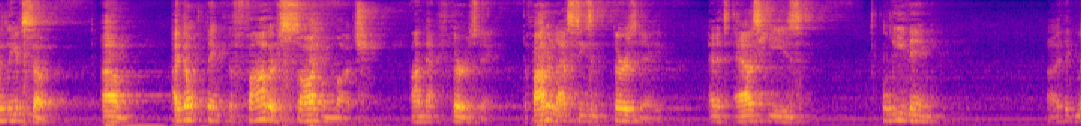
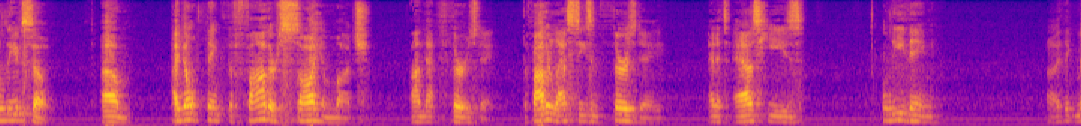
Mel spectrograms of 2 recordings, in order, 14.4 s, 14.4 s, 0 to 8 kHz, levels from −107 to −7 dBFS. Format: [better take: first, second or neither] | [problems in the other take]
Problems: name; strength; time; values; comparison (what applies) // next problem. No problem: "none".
second | room echo; dies away in 1.8 s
